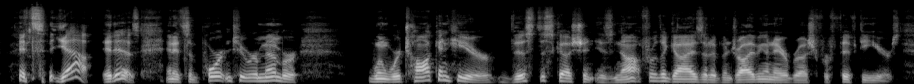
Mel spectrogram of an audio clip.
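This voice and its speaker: This man has an unremarkable speaking voice at medium pitch and a moderate pace, heard in a dry, close sound with no echo. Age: 60s. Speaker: airbrushing expert guest on a podcast. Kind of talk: casual explanatory podcast talk. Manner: conversational, with frequent repetitions and fillers.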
